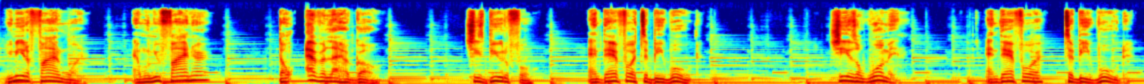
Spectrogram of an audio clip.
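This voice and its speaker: Proud, tender middle-aged dad played by a man, medicated yet earnest and deliberate, audio drama, guitar clearly behind. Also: mid-range voice, expressive. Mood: fatherly, sincere. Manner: earnest, deliberate advice-giving. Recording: guitar music under the voice.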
